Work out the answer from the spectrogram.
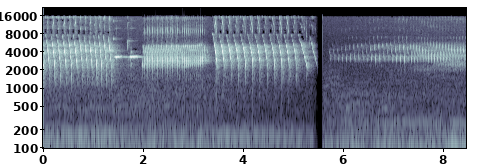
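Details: Canary song aimed at luring other canaries into singing: fast rolling trills and a brief whistle, a dense buzzy section, more rolling notes, then a softer steady trill after a short break.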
